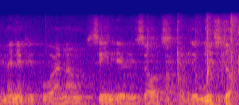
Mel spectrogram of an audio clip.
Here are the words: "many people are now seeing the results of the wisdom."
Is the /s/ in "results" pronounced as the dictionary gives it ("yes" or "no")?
yes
